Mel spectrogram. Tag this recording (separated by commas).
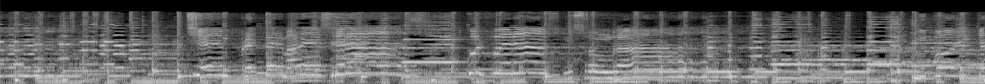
Music, Music of Latin America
